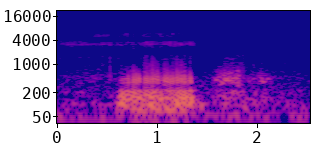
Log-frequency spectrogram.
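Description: A Rottweiler snores with a deep, rattling rumble on the in-breath and a softer wheeze after.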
